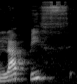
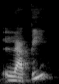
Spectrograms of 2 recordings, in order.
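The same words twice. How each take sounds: First: The final z sound is pronounced. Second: The final z sound is left out.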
